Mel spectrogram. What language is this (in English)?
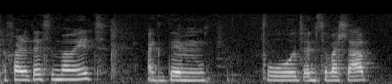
Welsh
